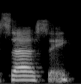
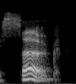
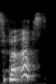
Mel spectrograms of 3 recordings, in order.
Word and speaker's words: Circe: Lauren, don't be shocked that I've just pronounced it Circe, because yes, I have been pronouncing it Cirque for the last year. And then I thought, hang on, we're recording a podcast, I should just double check, because a lot of the time I'm an illiterate fuck. And I was. It's pronounced Circe.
